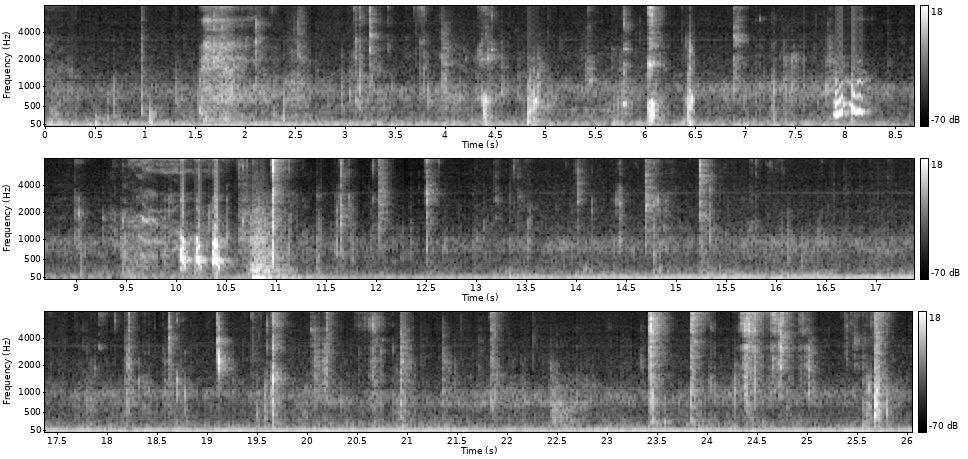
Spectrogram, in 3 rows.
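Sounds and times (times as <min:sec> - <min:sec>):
faint low hum: 0:00.0 - 0:26.0
person chewing food: 0:00.1 - 0:09.6, 0:11.3 - 0:22.4, 0:23.2 - 0:26.0
loud knock: 0:10.6 - 0:11.3.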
